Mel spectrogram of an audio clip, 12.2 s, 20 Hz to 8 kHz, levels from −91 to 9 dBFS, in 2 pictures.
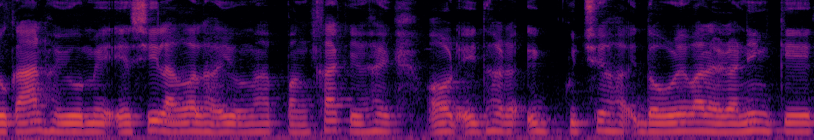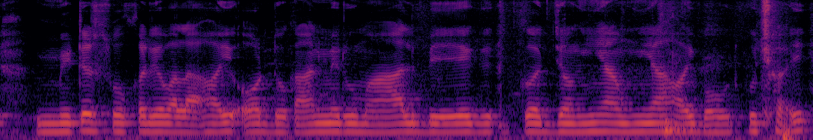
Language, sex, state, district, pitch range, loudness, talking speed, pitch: Bajjika, male, Bihar, Vaishali, 135-140 Hz, -40 LUFS, 170 wpm, 135 Hz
